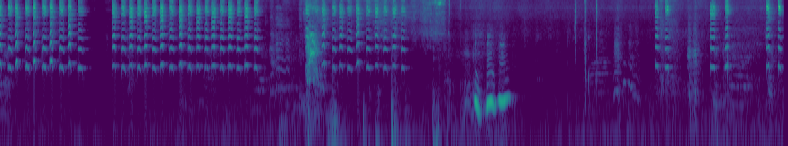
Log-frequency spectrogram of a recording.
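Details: Bulldog puppies giving rapid series of high, squeaky whimpers in two long bursts, each note bright and repeated about every quarter second, followed by scattered shorter squeals and a brief human voice in between, indoors.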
